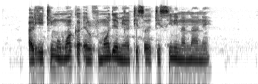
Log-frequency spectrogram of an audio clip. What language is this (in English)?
Swahili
